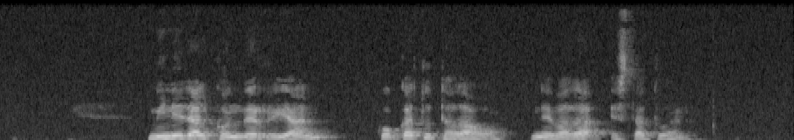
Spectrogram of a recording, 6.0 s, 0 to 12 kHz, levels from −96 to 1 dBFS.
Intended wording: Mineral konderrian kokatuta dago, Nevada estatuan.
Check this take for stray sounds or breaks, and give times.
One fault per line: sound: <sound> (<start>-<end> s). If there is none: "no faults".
no faults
